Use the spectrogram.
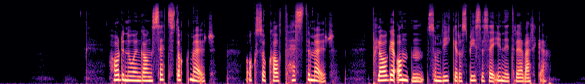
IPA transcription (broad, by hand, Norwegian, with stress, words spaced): ˈhɑː ˈɖʉː ˈnuːən ˈɡɑŋ ˈsɛt ˈstɔkˌmɑʉɾ ˈɔɡsɔ ˈkɑlt ˈhɛstəˌmɑʉɾ ˈplɑːɡəˌɔndn̩ ˈsɔm ˈliːkəɾ ˈoː ˈspiːsə ˈseɪ ˈɪn ˈiː ˈtɾeːˌʋæɾkə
